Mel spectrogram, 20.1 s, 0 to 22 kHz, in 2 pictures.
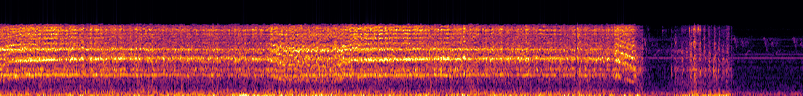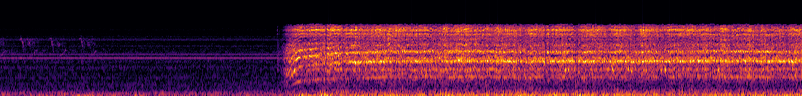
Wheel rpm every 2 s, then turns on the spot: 230, 230, 230, 200, 20, 0, 30, 200, 210, 220.
8-10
